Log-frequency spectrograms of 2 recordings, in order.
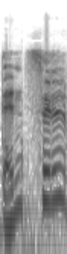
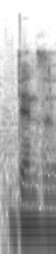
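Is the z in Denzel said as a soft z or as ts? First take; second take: ts; soft z. First: The z is a sharp ts sound. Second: The z is a soft, buzzing z sound. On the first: This is how Germans usually say the name. The speaker calls it wrong. "die Allmann sagen Denzel, weil das ist ja ein Z" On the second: This is how the name is really pronounced. The speaker calls it right. "Also Denzel eigentlich"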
